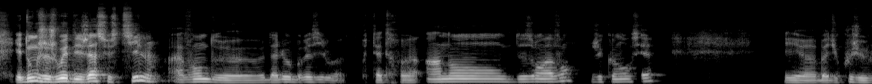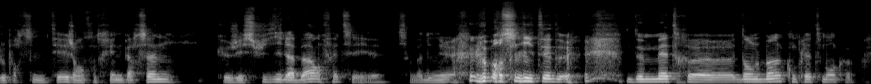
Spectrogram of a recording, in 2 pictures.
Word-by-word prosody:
et -, -, +5 dB
donc, 155 Hz, +3 st, +8 dB
je 135 Hz, -, +8 dB
jouais 145 Hz, +5 st, +10 dB
déjà 135 Hz, +4 st, +7 dB
ce 150 Hz, -, +3 dB
style 170 Hz, -5 st, +1 dB
avant 115 Hz, +4 st, -3 dB
de 100 Hz, -3 st, -3 dB
d'aller 105 Hz, +3 st, -4 dB
au 120 Hz, -, -1 dB
Brésil, 115 Hz, -1 st, -7 dB
ouais, 95 Hz, -2 st, -14 dB, 0.2 s
peut-être, -, -, -10 dB
heu, 100 Hz, -1 st, -7 dB
1 120 Hz, +2 st, -2 dB
an, 130 Hz, -1 st, -1 dB
2 125 Hz, +1 st, -8 dB
ans 130 Hz, 0 st, -2 dB
avant, 155 Hz, +6 st, -5 dB, 0.2 s
j'ai 120 Hz, +1 st, -12 dB
commencé. 125 Hz, +4 st, -8 dB, 1.4 s
Et 100 Hz, -1 st, -4 dB
heu, 95 Hz, 0 st, -5 dB
bah, 95 Hz, -, -4 dB
du 95 Hz, +1 st, -12 dB
coup, 105 Hz, +5 st, -10 dB
j'ai 105 Hz, -3 st, -4 dB
eu -, -, -4 dB
l'opportunité, 100 Hz, +2 st, -9 dB
j'ai 110 Hz, -, -4 dB
rencontré 100 Hz, +3 st, -10 dB
une 105 Hz, -, -7 dB
personne 120 Hz, +3 st, -3 dB, 0.4 s
que -, -, -10 dB
j'ai 100 Hz, 0 st, -6 dB
suivie 115 Hz, +4 st, -4 dB
là-bas, 105 Hz, +2 st, +1 dB
en 130 Hz, -, -3 dB
fait 115 Hz, -1 st, -13 dB
et -, -, -11 dB
heu, 100 Hz, 0 st, -16 dB
ça 100 Hz, -, -18 dB
m'a 100 Hz, 0 st, -14 dB
donné 100 Hz, +2 st, -8 dB, 0.2 s
l'opportunité 150 Hz, -5 st, +5 dB
de 125 Hz, -2 st, -1 dB, 0.5 s
de 120 Hz, +1 st, 0 dB
me 120 Hz, -, 0 dB
mettre, 130 Hz, 0 st, +1 dB
heu, 105 Hz, -1 st, 0 dB
dans 120 Hz, +1 st, -1 dB
le 120 Hz, -, -1 dB
bain 130 Hz, +4 st, +1 dB
complètement, 120 Hz, -4 st, -7 dB
quoi. 105 Hz, -1 st, -20 dB
115 Hz, 195 wpm, -22 LUFS, 105-130 Hz, 1.4 s, jouais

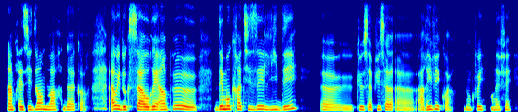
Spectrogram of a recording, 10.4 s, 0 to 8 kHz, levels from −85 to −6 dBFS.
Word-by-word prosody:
Un 205 Hz, -1 st, +4 dB
président 205 Hz, +2 st, +1 dB
noir 205 Hz, -1 st, 0 dB
d'accord. 195 Hz, 0 st, -5 dB, 0.4 s
Ah 235 Hz, -, +4 dB
oui 240 Hz, -, +5 dB
donc 205 Hz, 0 st, +3 dB
ça 200 Hz, -3 st, +5 dB
aurait 205 Hz, +1 st, +4 dB
un 210 Hz, +1 st, +3 dB
peu, 215 Hz, -4 st, +2 dB
heu, 180 Hz, -, -8 dB, 0.3 s
démocratisé 225 Hz, +1 st, +2 dB
l'idée, 210 Hz, +8 st, -1 dB, 0.4 s
heu, 180 Hz, -, -5 dB
que 210 Hz, -, 0 dB
ça 200 Hz, -2 st, -2 dB
puisse, 220 Hz, -1 st, -6 dB
heu, 190 Hz, -1 st, +1 dB
ar 95 Hz, 0 st, -8 dB
arriver 215 Hz, +5 st, 0 dB
quoi, 175 Hz, -, -9 dB, 0.2 s
donc 190 Hz, -1 st, -8 dB
oui, 210 Hz, 0 st, -2 dB
en -, -, -5 dB
effet. 190 Hz, +1 st, -7 dB
205 Hz, 150 wpm, -23 LUFS, 190-220 Hz, 0.4 s, oui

